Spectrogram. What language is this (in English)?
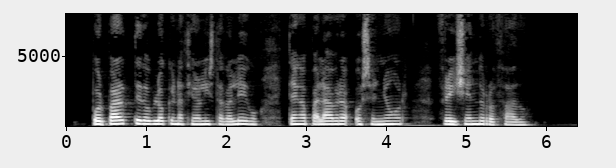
Galician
